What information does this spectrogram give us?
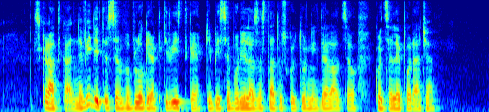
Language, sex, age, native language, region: Slovenian, male, 18-29, Slovenian, Savinja region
